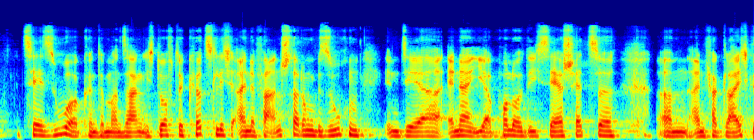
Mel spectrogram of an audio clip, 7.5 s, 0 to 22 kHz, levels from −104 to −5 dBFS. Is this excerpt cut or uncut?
uncut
